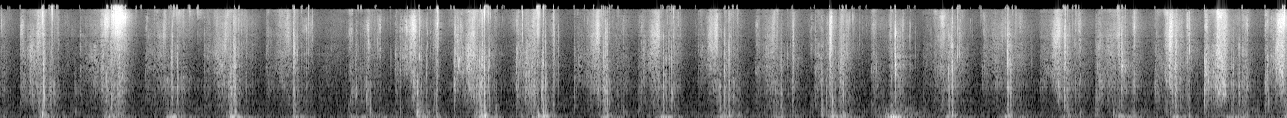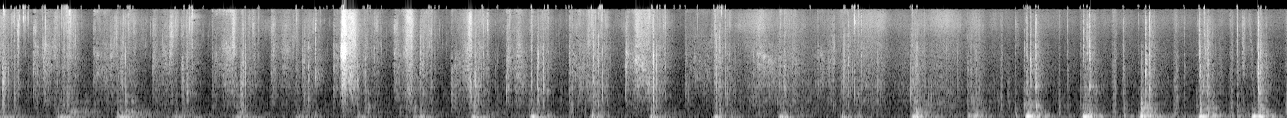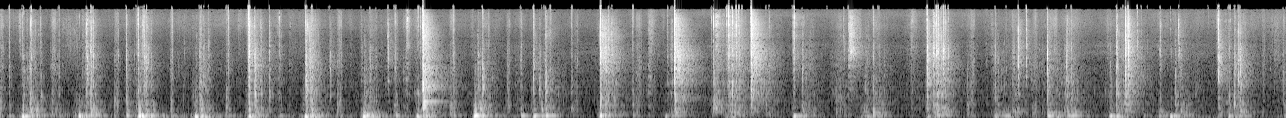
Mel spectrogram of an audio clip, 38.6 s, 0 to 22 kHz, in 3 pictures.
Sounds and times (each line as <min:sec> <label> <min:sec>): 0:00.0 background noise 0:38.6
0:00.0 clothes 0:38.6
0:00.0 walking around on tatami and wooden floors 0:38.6
0:20.4 handling noises 0:38.6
